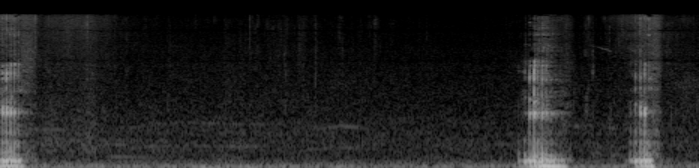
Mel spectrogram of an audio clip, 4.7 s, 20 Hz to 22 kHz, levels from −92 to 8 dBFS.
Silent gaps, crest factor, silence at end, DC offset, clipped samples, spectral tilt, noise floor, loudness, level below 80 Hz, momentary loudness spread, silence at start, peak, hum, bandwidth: none; 26 dB; 0.25 s; under 0.1%; under 0.1%; -6 dB/octave; -54 dBFS; -28 LUFS; -36 dBFS; 28 LU; 0 s; -6 dBFS; none; 15.5 kHz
